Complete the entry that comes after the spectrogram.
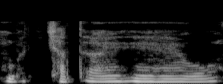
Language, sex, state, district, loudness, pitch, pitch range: Hindi, male, Chhattisgarh, Korba, -24 LUFS, 135 Hz, 130-140 Hz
